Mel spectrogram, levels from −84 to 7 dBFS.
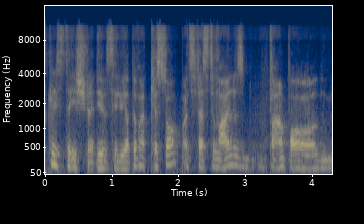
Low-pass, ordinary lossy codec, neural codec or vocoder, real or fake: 10.8 kHz; Opus, 32 kbps; codec, 16 kHz in and 24 kHz out, 0.6 kbps, FocalCodec, streaming, 2048 codes; fake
